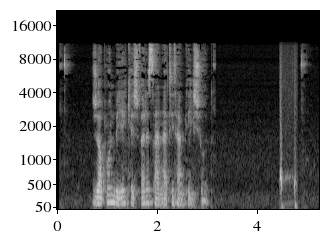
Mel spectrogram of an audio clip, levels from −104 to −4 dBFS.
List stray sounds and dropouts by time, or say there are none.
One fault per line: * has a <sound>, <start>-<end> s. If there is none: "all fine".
* has a whoosh, 4.4-4.8 s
